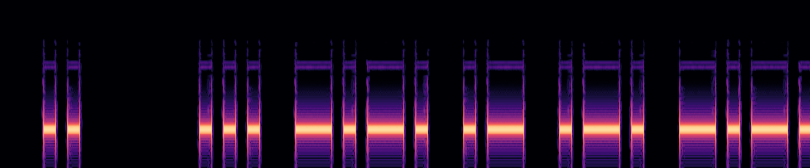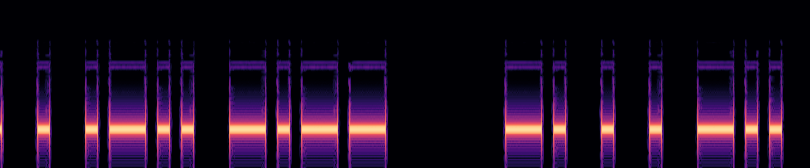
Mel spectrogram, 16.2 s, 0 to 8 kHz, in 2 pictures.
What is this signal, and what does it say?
Morse code, heard as a keyed tone, about 10 wpm, 700 Hz. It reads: I SCARCELY NEED
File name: Book One / 01-Chapter 1 - 10 WPM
